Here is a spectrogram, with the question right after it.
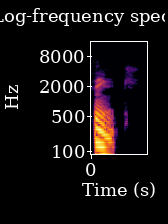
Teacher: And then with like think, it's a soft or unvoiced. You don't hum, you don't vibrate, you just say think. But it's still the tongue goes, touches your teeth.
